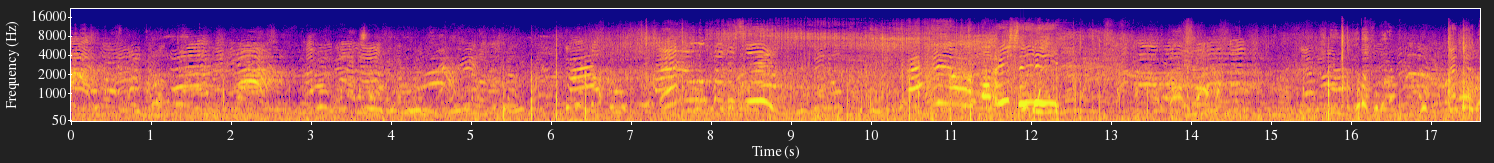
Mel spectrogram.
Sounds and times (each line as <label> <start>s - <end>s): boys are playing just on the left, with a radio-controlled car 0.0s - 17.6s
kids were playing around 0.0s - 17.6s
